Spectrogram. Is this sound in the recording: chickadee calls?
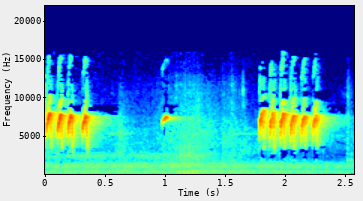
yes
